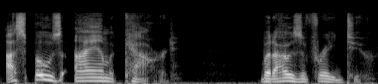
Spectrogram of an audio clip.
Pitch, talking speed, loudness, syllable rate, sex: 130 Hz, 175 wpm, -18 LUFS, 5.6 syllables/s, male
